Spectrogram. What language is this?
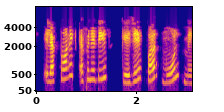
Hindi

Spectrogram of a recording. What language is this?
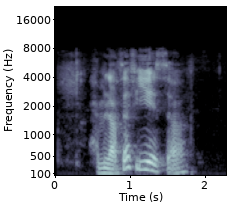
Kabyle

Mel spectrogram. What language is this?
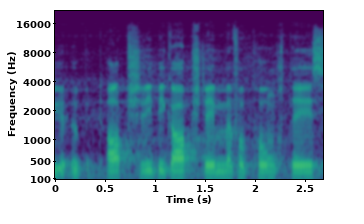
Swiss German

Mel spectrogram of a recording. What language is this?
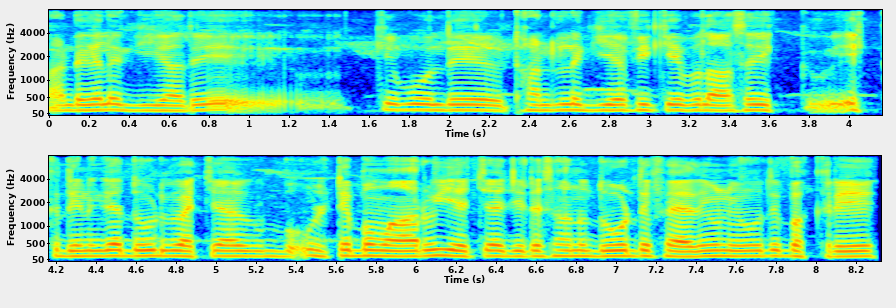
Dogri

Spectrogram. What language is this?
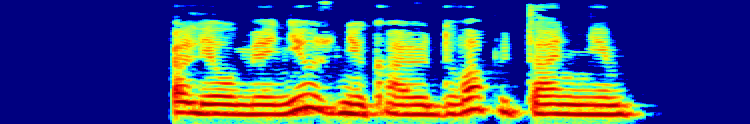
Belarusian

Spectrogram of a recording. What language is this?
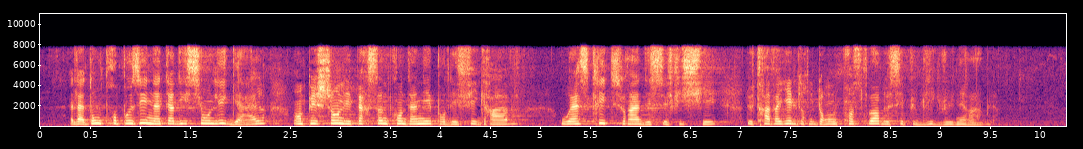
French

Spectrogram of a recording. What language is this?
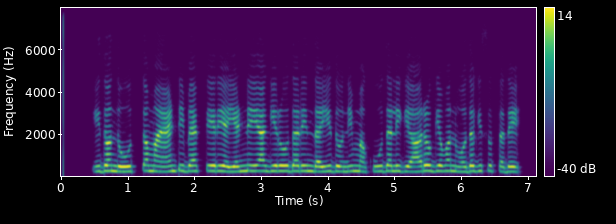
Kannada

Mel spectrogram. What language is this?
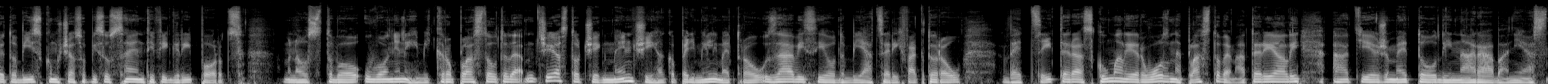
Slovak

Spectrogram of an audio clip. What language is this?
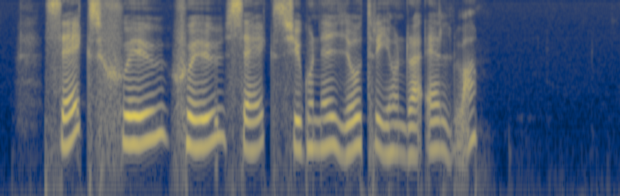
Swedish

